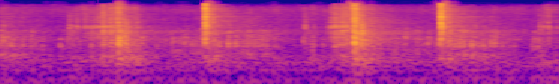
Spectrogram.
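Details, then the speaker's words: Slotter machine ram cutting on the forward stroke and idling on the return. Slow, somewhat uneven knocks roughly every second and a half, quieter returns between cuts; running normally. "और आपका material जो है forward direction में cut करेगा, return direction idol होता है, कोई working नहीं होता है रिटर्न में, जैसा कि आप देख सकते हो।"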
